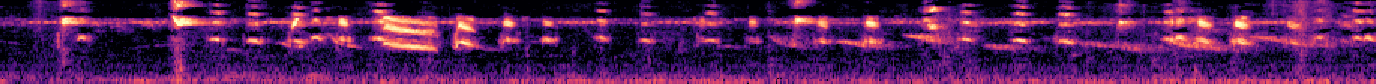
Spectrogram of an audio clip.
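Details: Trinca-ferro, the green-winged saltator, male singing to warm up other birds; a brief burst of quick slurred whistles followed by a string of short clipped notes repeated about twice a second, with a steady high hiss behind.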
